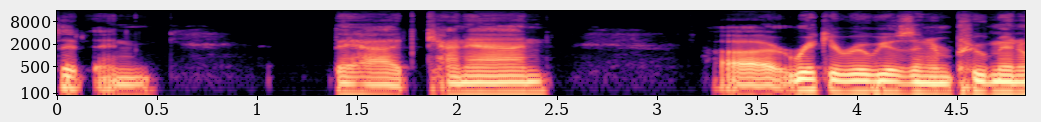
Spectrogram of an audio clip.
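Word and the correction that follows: Canaan: Isaac Cannon, it's not Kanan.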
